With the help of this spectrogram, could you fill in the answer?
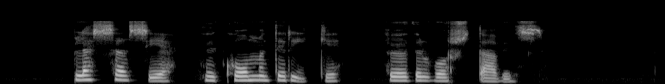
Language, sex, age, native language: Icelandic, female, 40-49, Icelandic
